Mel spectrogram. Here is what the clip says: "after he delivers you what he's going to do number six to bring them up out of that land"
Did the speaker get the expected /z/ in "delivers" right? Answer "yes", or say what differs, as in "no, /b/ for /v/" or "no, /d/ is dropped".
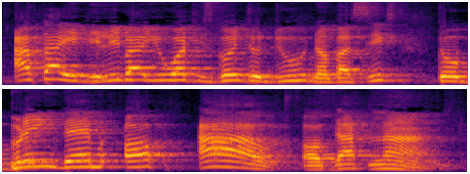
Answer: no, /z/ is dropped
